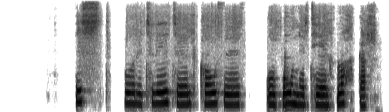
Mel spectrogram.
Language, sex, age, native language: Icelandic, female, 11, Icelandic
